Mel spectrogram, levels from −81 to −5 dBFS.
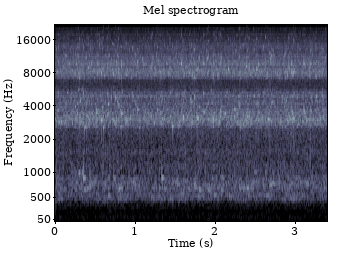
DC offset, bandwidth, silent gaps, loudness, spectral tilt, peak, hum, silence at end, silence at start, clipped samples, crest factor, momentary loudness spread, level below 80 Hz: under 0.1%; over 20 kHz; none; -26 LUFS; 5.5 dB/octave; -10 dBFS; none; 0 s; 0 s; under 0.1%; 20 dB; 1 LU; -84 dBFS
